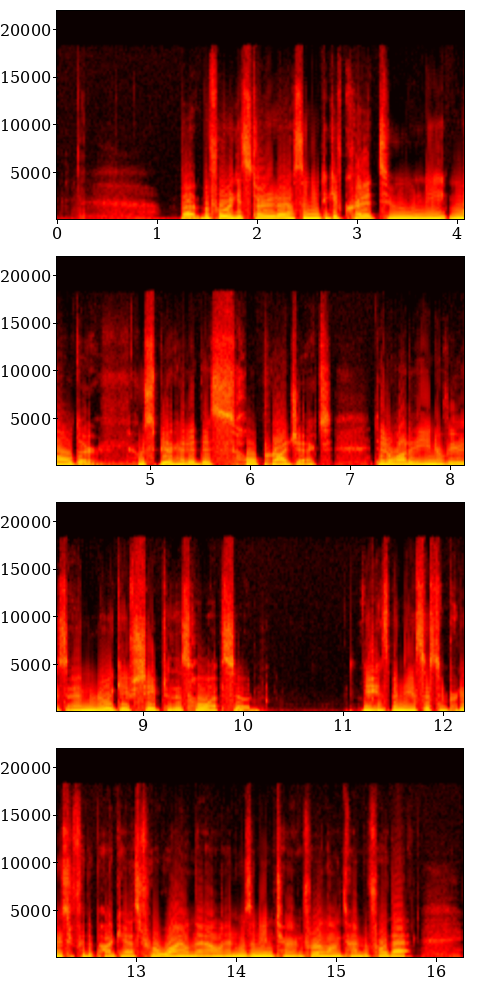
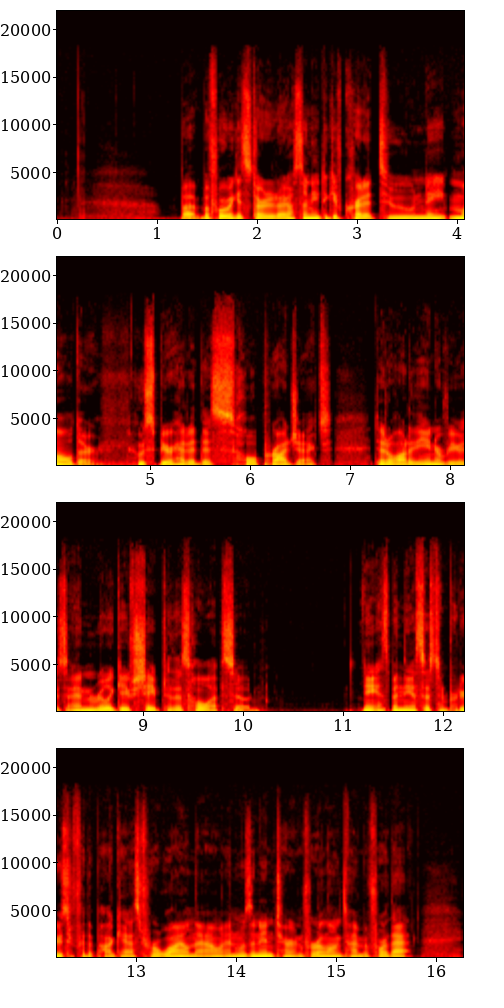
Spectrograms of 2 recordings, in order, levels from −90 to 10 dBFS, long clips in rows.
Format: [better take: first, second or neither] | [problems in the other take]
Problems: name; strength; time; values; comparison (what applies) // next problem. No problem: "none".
second | distortion; heavy; 7 dB below the speech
